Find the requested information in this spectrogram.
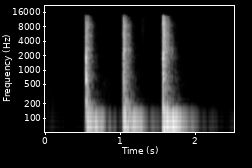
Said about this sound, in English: The two men reached the house. Poole knocked on the door.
